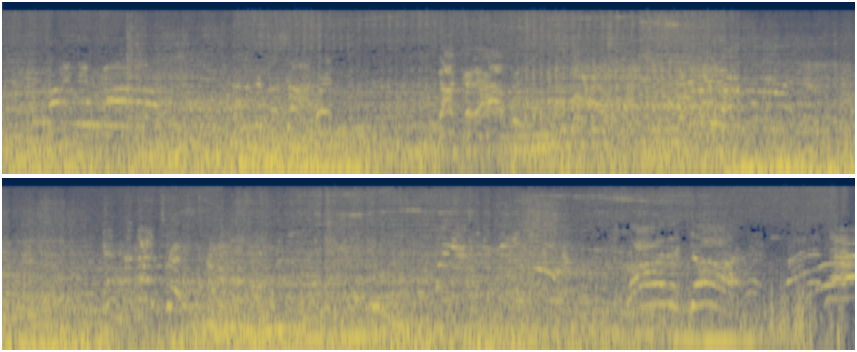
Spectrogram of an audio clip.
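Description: Loud theme-park ride soundtrack for a projected car chase. Car engine and vehicle effects sit over a heavy, steady low rumble, with voices and music mixed in.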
